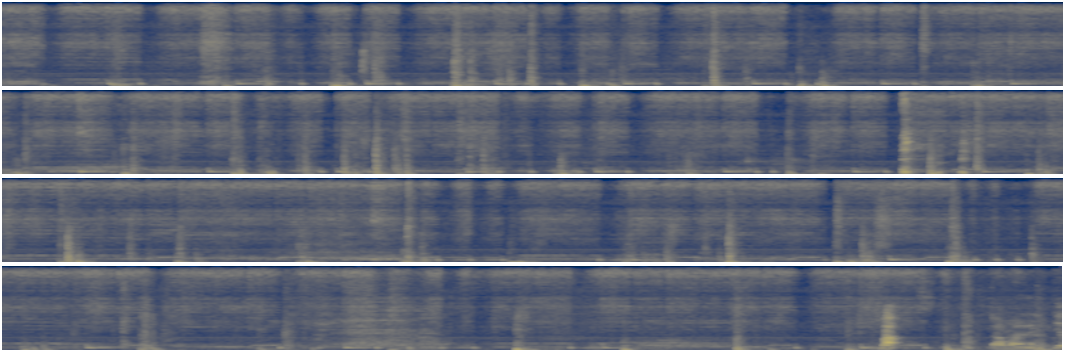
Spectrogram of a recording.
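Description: Background music with a steady run of footfall thuds from jogging and skipping on the spot.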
